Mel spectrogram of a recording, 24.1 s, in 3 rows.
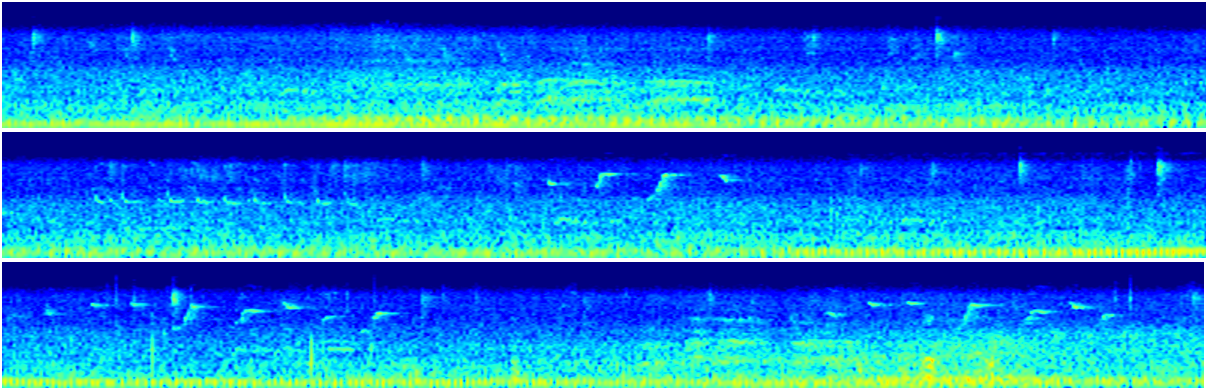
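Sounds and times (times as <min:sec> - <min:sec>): small birds chirping: 0:04.6 - 0:07.3, 0:07.9 - 0:24.0.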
